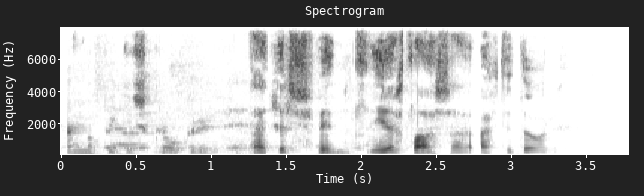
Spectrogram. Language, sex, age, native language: Icelandic, male, 15, Icelandic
